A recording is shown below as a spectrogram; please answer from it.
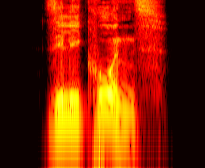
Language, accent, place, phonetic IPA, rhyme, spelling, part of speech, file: German, Germany, Berlin, [ziliˈkoːns], -oːns, Silicons, noun, De-Silicons.ogg
- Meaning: genitive singular of Silicon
